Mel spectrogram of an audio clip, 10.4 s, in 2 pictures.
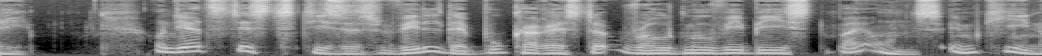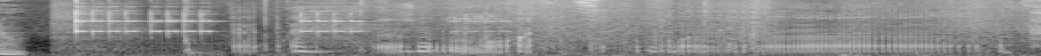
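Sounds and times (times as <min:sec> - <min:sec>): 
speech: 0:00.6 - 0:05.7, 0:06.4 - 0:09.4
alarm clock ringing with electronic beeps: 0:05.5 - 0:07.9.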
